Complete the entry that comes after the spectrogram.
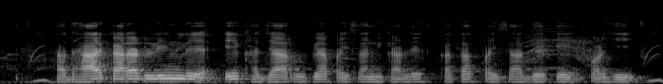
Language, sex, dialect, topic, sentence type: Chhattisgarhi, male, Eastern, banking, question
